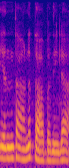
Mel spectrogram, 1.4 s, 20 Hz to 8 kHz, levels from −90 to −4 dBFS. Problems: low volume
